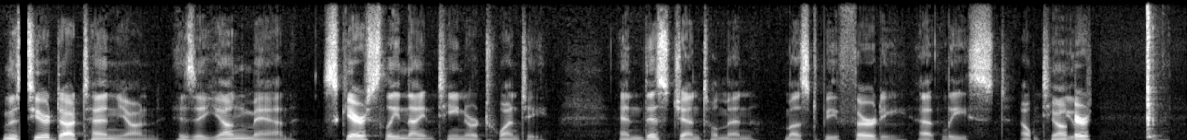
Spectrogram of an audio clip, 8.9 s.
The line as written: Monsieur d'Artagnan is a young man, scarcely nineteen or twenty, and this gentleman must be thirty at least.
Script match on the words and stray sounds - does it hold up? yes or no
no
